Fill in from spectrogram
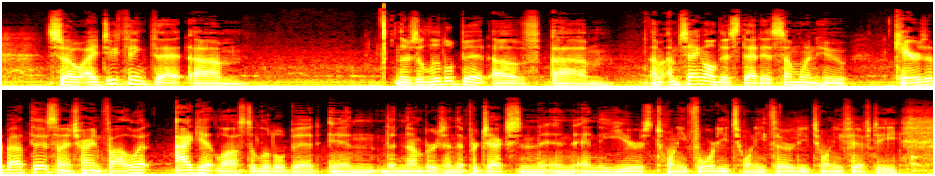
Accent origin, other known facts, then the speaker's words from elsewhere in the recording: Knoxville, Tennessee, United States; I grew up in Knoxville, Tennessee, and we had the World's Fair in 1982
